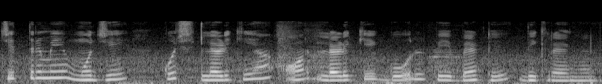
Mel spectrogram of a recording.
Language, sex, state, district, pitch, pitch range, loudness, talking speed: Hindi, female, Madhya Pradesh, Katni, 200 Hz, 195-240 Hz, -17 LUFS, 130 wpm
